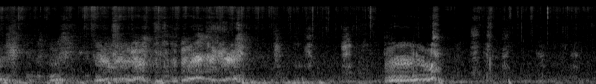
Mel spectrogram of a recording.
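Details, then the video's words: Two pet Schnauzers at a window, thrilled by a squirrel visitor; repeated whiny, wavering yelps in bursts around one to two seconds and again near four seconds, with soft snuffling between. "Schnauzers react to squirrel"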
